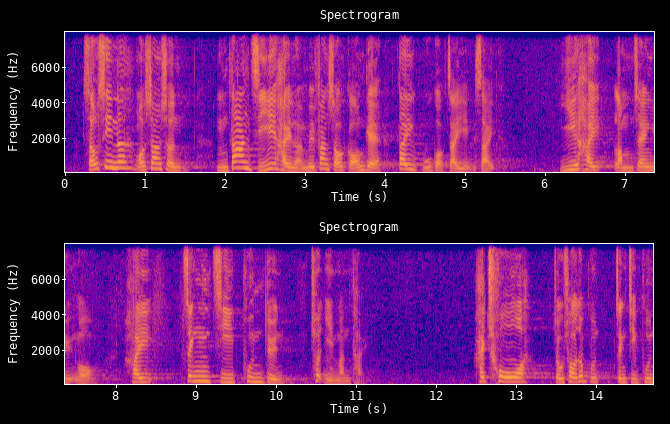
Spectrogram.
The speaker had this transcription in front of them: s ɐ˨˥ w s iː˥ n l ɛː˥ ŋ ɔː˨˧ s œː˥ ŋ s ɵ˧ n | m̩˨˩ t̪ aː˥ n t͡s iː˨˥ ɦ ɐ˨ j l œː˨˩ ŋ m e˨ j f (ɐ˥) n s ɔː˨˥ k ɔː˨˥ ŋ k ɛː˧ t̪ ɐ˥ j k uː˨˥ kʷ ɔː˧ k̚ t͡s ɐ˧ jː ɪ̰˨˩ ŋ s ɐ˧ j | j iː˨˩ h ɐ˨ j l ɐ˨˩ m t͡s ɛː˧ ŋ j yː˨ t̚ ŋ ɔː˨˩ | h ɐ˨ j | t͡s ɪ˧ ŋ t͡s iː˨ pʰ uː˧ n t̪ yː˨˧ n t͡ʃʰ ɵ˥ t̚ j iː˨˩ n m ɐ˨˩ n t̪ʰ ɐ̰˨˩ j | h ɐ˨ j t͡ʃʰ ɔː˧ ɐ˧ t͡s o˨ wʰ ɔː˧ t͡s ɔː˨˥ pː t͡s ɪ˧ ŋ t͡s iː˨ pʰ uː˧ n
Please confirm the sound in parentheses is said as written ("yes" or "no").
yes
